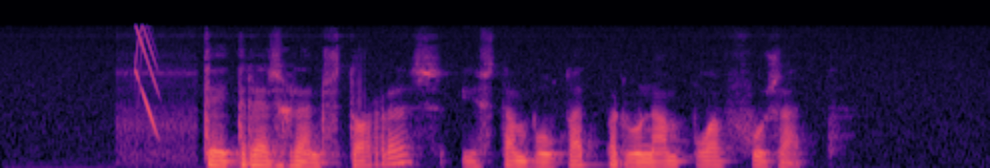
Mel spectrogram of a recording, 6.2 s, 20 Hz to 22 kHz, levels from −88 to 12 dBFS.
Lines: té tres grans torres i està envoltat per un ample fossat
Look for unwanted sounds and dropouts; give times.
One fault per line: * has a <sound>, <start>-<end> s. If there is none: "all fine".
* has a chirp, 0.8-1.0 s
